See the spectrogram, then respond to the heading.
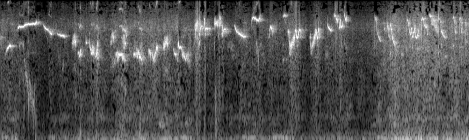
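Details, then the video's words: Twittering ngeriwik song of an Oriental white-eye: a long chain of sharp, high, slurred chirps delivered rapidly and almost without gaps, a short lull near the end before another dense burst of squeaky notes. "Pleci wiklus"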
